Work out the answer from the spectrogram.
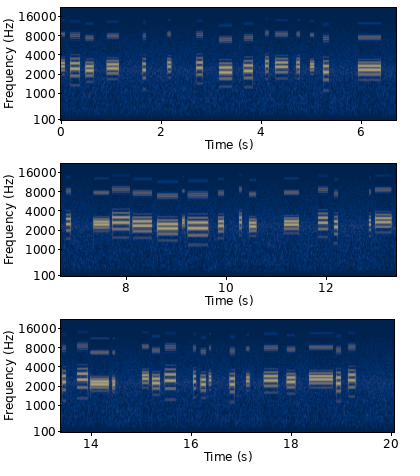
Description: Pairs of high tones at irregular times. There is no code.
